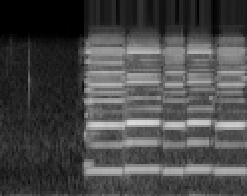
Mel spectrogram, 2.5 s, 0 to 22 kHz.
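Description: Hohner Super 64X chromatic harmonica playing a held note that starts about a second in. The note steps up a half step and back down a few times as the slide button is pressed in and released, with one click from the slide.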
